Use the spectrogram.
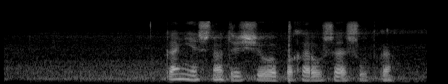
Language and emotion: Russian, neutral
